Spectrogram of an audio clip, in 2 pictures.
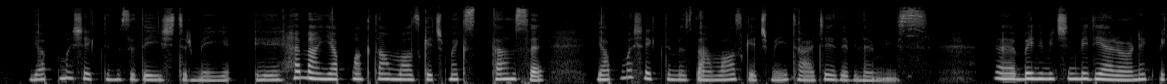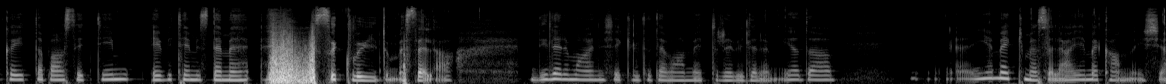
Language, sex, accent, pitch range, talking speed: Turkish, female, native, 210-245 Hz, 90 wpm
